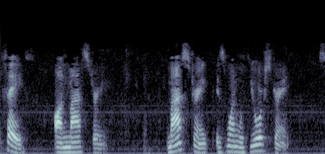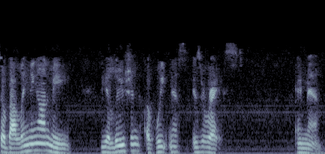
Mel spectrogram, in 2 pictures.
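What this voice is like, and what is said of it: American Southern Kentucky accent. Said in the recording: “your accent. I think it's Kentucky, isn't that correct? ... Texas or Oklahoma, they are asking. Yes, Kentucky.”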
